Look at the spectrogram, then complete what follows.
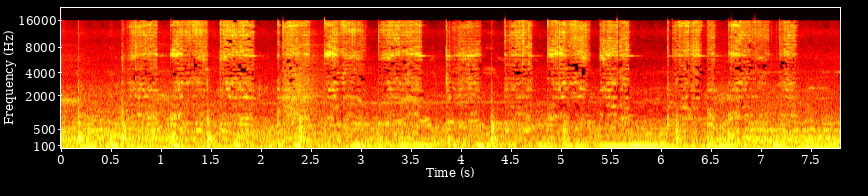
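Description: Rhythmic rasping scrapes, about two strokes a second, over a low hum.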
